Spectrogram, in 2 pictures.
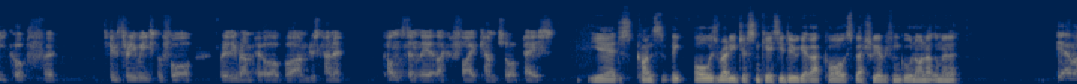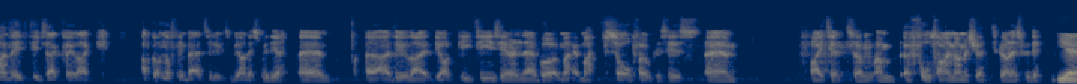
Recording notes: via phone call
